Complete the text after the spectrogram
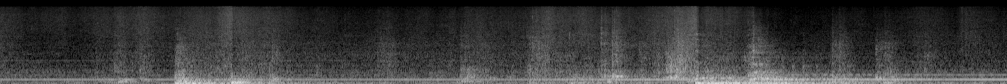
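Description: Rubbish crunches and rustles as it is pushed along.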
